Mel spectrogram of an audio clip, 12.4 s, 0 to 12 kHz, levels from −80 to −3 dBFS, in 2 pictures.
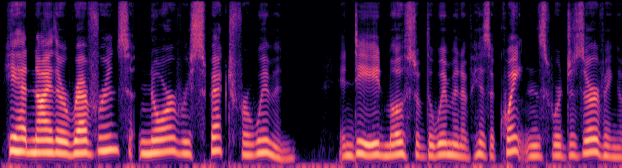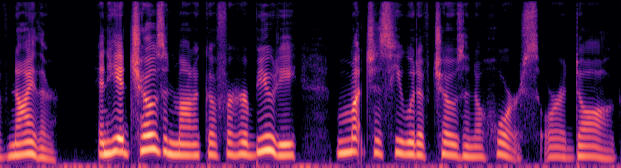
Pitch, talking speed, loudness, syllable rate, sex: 190 Hz, 180 wpm, -19 LUFS, 5.4 syllables/s, female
